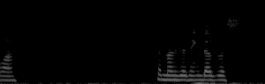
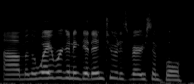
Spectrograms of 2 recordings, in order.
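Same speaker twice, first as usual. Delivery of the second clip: usual speaking voice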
